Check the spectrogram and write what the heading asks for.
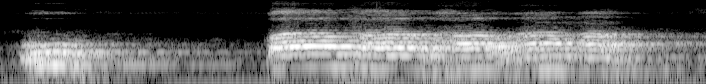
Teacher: जैसे हम बोल के देखें, उ, प, फ, भ, भ, म, तो इन सभी वर्ण को बोलते समय जो हमारे ओष्ठ हैं वो वर्तुलाकार हो जाते हैं। ओष्ठ की सहायता से, होठों की सहायता से ही बोले जाते हैं, तो इनका उच्चारण स्थान होता है ओष्ठ।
